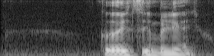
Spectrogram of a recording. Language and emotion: Russian, angry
